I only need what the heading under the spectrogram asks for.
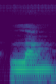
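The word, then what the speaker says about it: ل: দাঁতের মাড়ির সাথে লাগিয়ে জিহবার আগার কিনারা উপরের দাঁতের মাড়ির সাথে লাগিয়ে লাম উচ্চারণ হবে জিহ্বার আগা এই যে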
